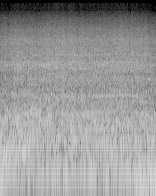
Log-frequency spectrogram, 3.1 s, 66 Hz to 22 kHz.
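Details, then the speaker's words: 2020 Toyota Tacoma TRD Off-Road with a newly installed K&N NextGen cold air intake, held around 3,000–3,500 rpm; smooth, even throaty intake roar, no knocks or rattles: normal healthy revving. "we'll see how it sounds on the uh the mics outside, but so far that's sounding pretty healthy."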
